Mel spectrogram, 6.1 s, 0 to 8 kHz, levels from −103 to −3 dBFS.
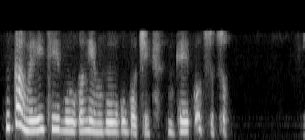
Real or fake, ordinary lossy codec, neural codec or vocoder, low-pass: fake; AAC, 16 kbps; codec, 24 kHz, 0.9 kbps, WavTokenizer, medium music audio release; 7.2 kHz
